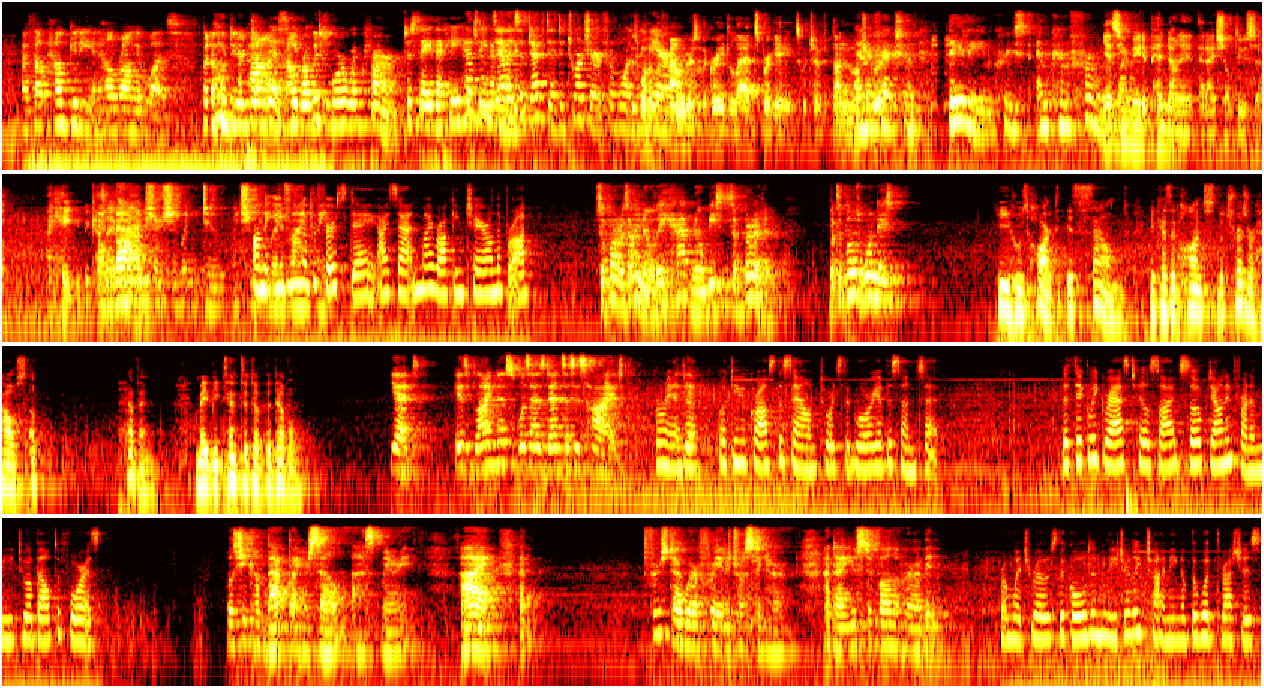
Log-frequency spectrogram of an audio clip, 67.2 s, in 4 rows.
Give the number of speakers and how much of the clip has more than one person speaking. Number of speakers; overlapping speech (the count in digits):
10, about 10%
